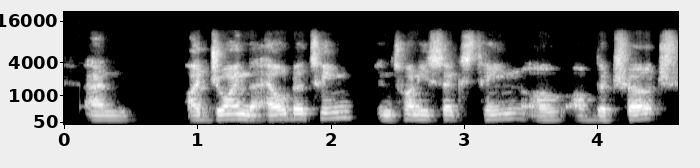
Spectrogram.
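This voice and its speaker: A man with a British accent speaks at a moderate pace in a medium pitch. His pitch varies in an ordinary way. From England. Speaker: church stewardship director. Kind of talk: podcast interview.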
